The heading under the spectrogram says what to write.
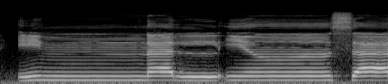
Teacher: So we have noon shadda, full nasal sound.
